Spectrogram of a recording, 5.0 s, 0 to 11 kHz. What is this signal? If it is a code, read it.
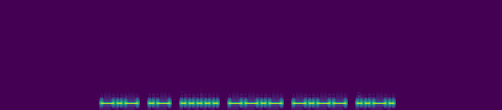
Morse code, heard as a keyed tone, about 30 wpm, 700 Hz. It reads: KA5QYF
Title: USA Call Signs - 6 Characters - 30wpm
